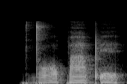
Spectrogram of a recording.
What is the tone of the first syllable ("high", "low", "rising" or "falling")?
rising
